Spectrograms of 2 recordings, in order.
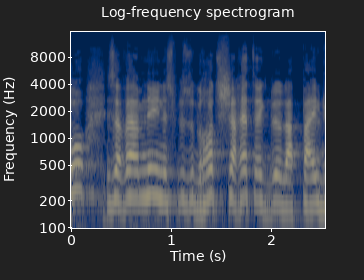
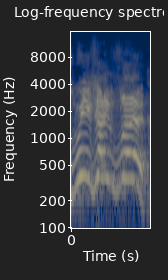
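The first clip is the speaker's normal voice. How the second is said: higher, bursting yes; eager yes; 7 semitones higher than usual. Acted. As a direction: blurt it before the question ends. Eager groom cuts in.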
